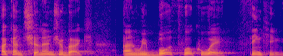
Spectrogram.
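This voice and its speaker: With a French accent, the speaker goes at a fairly slow pace, the pitch swinging very widely. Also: man. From France. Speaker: podcast host. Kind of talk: monologue commentary.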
